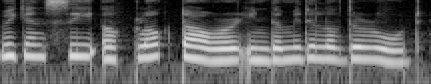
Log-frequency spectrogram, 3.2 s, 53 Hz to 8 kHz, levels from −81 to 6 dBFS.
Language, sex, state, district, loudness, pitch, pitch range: English, female, Assam, Kamrup Metropolitan, -14 LUFS, 240 Hz, 225-275 Hz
